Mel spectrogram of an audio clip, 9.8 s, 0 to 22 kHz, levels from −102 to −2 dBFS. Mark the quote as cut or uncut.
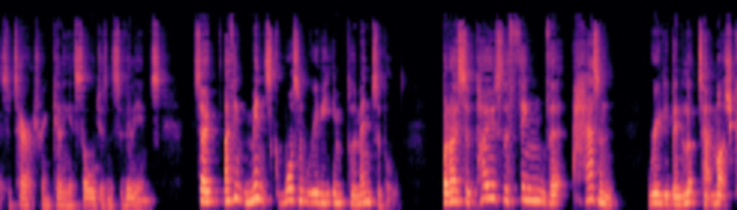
cut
